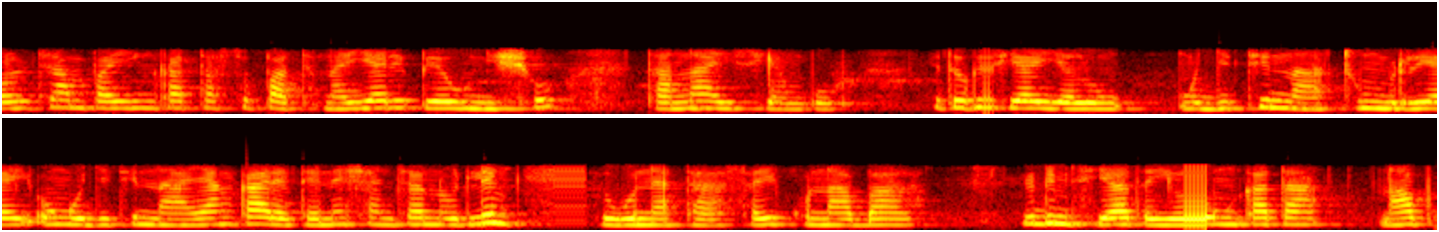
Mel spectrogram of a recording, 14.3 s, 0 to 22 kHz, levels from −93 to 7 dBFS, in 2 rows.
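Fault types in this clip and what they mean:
Packet loss with last packet repeated: at 4.92, 9.96 and 13.1 s, missing audio is filled by replaying the last packet, giving buzzy robotic stutters.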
